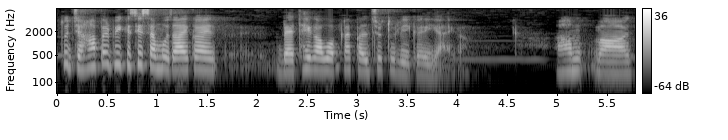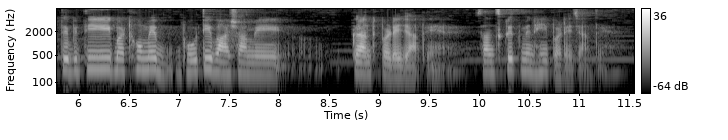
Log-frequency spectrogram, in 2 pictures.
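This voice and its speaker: A woman, a Buddhist nun, speaking in a calm, measured way as a podcast guest, slipping English phrases into her talk. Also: medium pitch, muffled recording, soft background music.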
